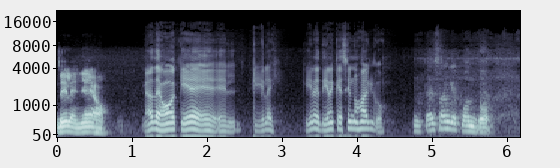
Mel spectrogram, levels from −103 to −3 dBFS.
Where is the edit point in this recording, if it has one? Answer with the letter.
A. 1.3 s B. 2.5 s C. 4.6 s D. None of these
B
